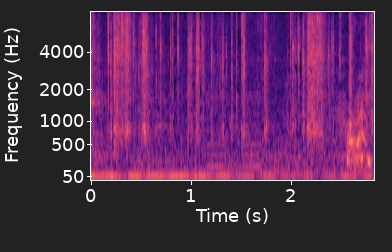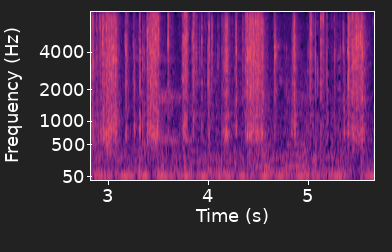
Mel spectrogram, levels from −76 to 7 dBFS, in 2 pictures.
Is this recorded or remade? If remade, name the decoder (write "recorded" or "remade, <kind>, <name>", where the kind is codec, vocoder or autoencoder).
recorded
